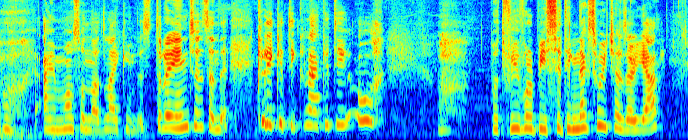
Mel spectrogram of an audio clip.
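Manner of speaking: high-pitched Swedish accent.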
